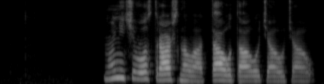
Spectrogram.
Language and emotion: Russian, neutral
